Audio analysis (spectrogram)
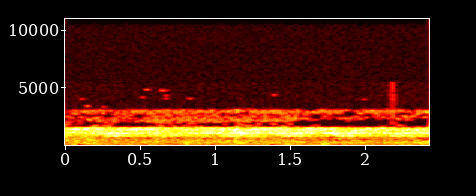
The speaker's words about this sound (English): Let's hold on a second. How many is that now? Two or three? Sirens?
